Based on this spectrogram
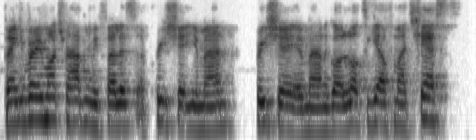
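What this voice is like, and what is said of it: British accent. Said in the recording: “With that accent that you have ... I kind of increase the British tone sometimes”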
